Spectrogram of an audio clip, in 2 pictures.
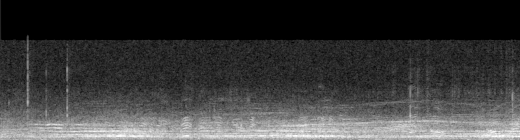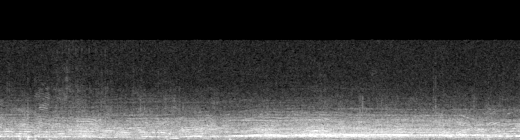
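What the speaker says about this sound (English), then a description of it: "the fire squad cheering for the substitution due to the man bun" The Fire Squad supporters' group cheers a substitution at a Fresno Fuego versus FC Golden State Force soccer match: a steady, dense wash of crowd voices and shouts with scattered thumps, holding fairly loud throughout and swelling slightly midway.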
